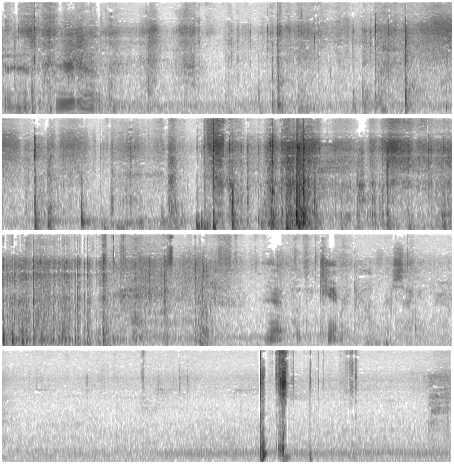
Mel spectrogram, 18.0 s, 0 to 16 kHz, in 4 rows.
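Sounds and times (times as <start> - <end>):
cardboard tearing and rustling: 1.6 - 11.0.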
